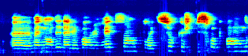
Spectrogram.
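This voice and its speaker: Speaking at a moderate pace, a woman uses a fairly high pitch with monotone, flat intonation. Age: 20s. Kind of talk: interview answer. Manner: hesitant, many filler sounds.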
